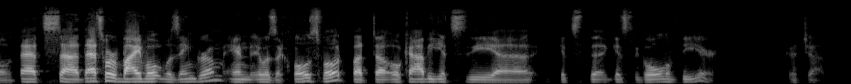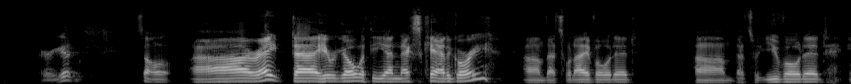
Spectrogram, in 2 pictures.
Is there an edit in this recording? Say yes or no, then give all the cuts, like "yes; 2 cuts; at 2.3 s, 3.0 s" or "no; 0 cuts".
yes; 2 cuts; at 7.8 s, 13.7 s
